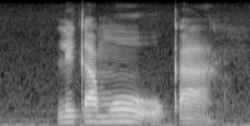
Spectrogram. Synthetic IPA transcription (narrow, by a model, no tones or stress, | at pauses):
lɪkʼamoʊ̰kʼa̰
